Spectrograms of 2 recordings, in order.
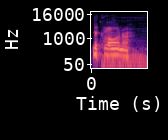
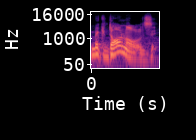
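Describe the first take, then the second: First: It is said in a Singaporean English accent. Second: It is said in a standard English accent. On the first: "So it's like so it's just McLauner" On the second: "McDonald's is very difficult because of the like the uh, the position of the L"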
